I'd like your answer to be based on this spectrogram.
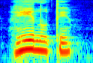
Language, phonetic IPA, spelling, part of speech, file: Ukrainian, [ˈɦɪnʊte], гинути, verb, Uk-гинути.ogg
- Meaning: to perish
